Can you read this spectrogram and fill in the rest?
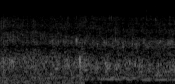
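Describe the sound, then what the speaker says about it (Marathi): Water from a spring feeding Lonar lake trickles continuously, a soft steady close flow with faint gurgling and no talk. "जिथून कंटिन्युअसली पाणी येत राहतं."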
